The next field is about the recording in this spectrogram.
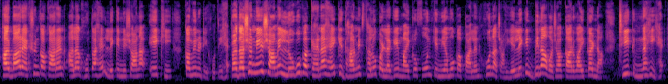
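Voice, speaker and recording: A woman's voice: high voice, moderate pace, few pauses, fairly bright tone. A woman news presenter delivering scripted commentary in an emphatic, rhetorical style.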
